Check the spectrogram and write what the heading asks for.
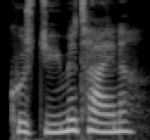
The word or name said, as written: kostumetegner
